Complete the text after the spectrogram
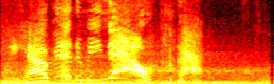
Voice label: grunt crazy; h2dialogue

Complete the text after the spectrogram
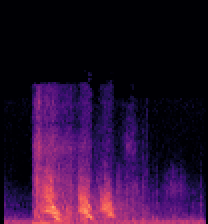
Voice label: ouch ouch, grunts

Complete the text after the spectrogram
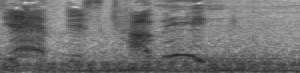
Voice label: grunt; h3dialogue; staten

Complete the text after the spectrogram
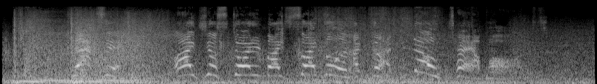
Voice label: female marine

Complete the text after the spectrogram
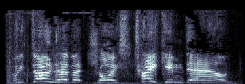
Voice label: marine, aussie; h2dialogue

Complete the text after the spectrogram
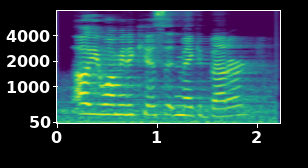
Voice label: marine female, sassy

